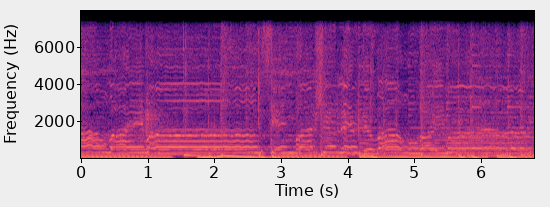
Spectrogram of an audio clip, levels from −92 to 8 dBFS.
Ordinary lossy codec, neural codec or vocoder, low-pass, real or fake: none; none; 7.2 kHz; real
